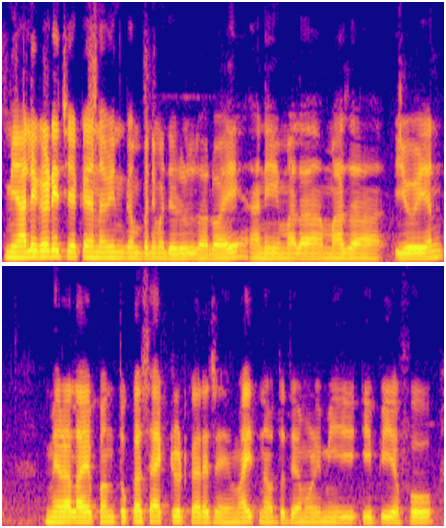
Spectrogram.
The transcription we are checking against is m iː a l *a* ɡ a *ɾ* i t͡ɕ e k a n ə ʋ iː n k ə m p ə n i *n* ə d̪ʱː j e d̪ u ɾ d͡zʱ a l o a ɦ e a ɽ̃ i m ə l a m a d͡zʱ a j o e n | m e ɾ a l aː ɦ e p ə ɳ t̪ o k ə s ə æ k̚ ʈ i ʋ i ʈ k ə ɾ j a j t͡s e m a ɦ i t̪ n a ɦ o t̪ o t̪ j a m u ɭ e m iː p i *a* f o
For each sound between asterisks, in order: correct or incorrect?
incorrect: i, incorrect: ɽ, incorrect: m, incorrect: e

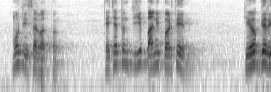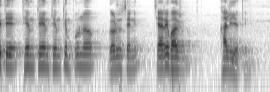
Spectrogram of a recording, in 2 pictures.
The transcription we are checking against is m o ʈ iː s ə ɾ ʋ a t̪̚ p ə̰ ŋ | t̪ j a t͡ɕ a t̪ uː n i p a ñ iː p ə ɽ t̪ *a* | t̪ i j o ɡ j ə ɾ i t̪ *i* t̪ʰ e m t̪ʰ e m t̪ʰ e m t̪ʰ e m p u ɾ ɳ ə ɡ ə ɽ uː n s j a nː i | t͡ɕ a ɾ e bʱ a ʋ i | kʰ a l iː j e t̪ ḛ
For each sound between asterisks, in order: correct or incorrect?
incorrect: e, incorrect: e

